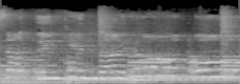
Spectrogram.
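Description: A female vocalist singing a held, gliding melody line live over sustained keyboard chords and a low bass note, with a few light drum or cymbal hits.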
